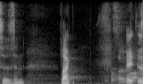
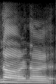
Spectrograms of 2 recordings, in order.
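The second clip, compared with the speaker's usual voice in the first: high-pitched skit protest; mock refusal; 10 semitones higher than usual. Character turns down the five-pound dare, mock refusal.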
